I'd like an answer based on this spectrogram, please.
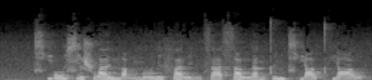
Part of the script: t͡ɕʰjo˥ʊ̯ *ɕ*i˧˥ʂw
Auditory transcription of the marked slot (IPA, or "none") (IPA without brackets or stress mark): ɕ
